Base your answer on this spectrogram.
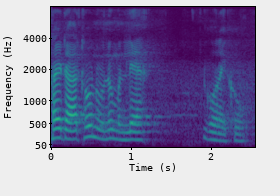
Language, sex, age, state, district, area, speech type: Bodo, male, 60+, Assam, Chirang, urban, spontaneous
